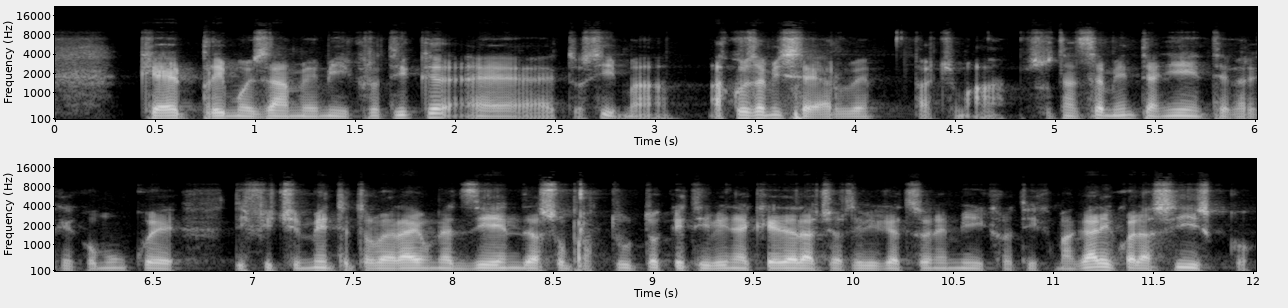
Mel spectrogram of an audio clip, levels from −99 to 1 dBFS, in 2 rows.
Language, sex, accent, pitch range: Italian, male, native, 95-115 Hz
